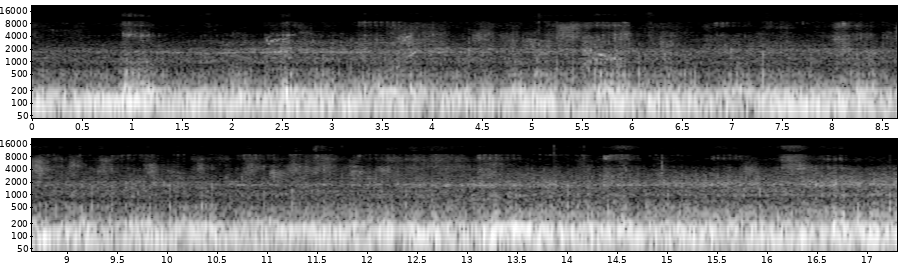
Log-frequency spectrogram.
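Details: Kittens nursing from their mother at Catfe, a cat cafe in Ho Chi Minh City, Vietnam: a steady, deep rumbling purr runs unbroken through the whole recording, with faint soft rustles and small sounds above it.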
